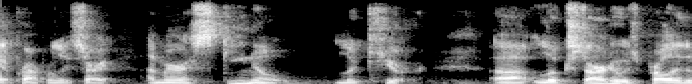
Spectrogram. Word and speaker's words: maraschino: When I talk about maraschino liqueur, there's a couple of brands that make, I'm going to say it properly, sorry, a maraschino liqueur.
